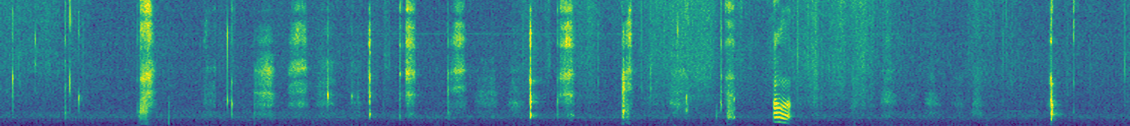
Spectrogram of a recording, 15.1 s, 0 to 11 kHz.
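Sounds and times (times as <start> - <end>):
baby hiccuping: 7.0 - 7.6, 9.6 - 10.6, 14.0 - 14.3.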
